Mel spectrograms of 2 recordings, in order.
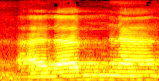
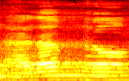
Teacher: nunnya tidak boleh terpengaruh jadi no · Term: tipis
